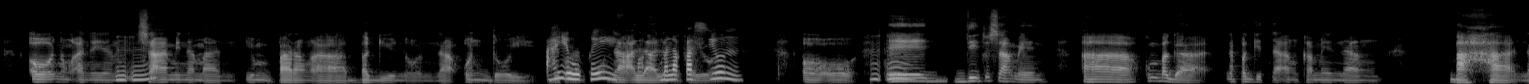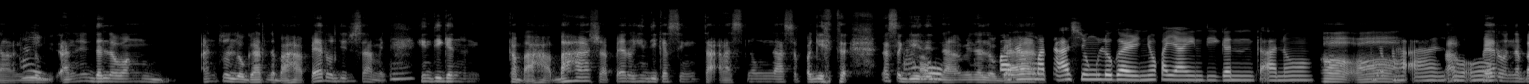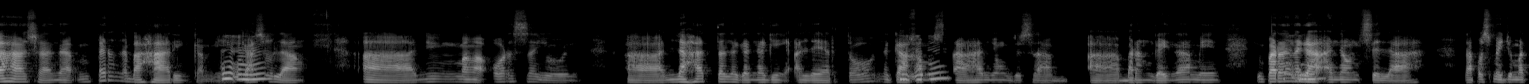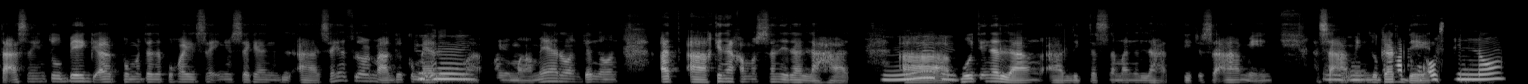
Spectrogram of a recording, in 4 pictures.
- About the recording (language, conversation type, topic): Filipino, unstructured, Paano mo inilalarawan ang pagtutulungan ng komunidad sa panahon ng sakuna?
- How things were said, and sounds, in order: tapping; laughing while speaking: "pagitan"; other background noise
